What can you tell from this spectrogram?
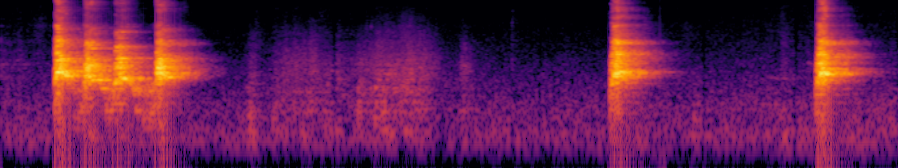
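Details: Cavalier King Charles Spaniel barking indoors by a kitchen camera: a rapid burst of four barks, a pause of several seconds, then two more isolated barks two seconds apart.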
